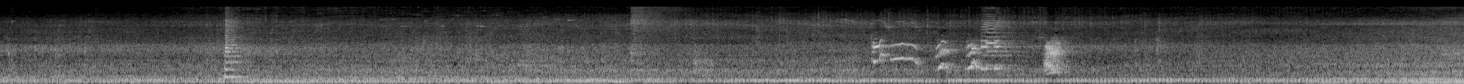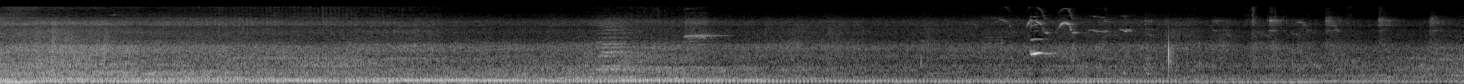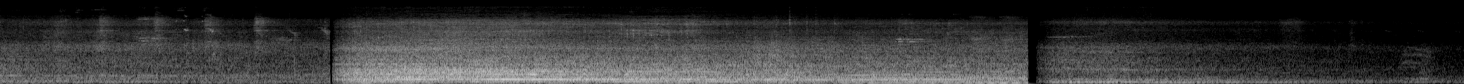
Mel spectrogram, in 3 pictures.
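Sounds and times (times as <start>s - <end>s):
engine humming: 0.0s - 42.9s
dog barking: 8.7s - 10.8s, 24.9s - 26.0s.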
